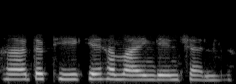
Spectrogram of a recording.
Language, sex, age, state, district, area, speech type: Urdu, female, 30-45, Uttar Pradesh, Lucknow, rural, conversation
